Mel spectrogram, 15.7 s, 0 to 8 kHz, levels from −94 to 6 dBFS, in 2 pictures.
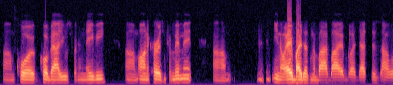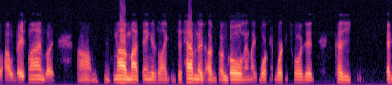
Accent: American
